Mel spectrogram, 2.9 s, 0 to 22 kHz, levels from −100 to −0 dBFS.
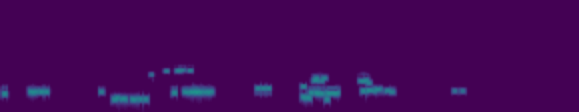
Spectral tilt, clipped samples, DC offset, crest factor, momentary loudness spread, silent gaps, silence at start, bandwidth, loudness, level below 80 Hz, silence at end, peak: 11.5 dB/octave; under 0.1%; under 0.1%; 18 dB; 7 LU; 0.04-0.15 s, 0.25-0.50 s, 0.77-0.83 s, 1.07-1.28 s, 1.36-1.51 s, 1.70-1.79 s, 1.98-2.26 s; 0 s; 1.9 kHz; -61 LUFS; under -90 dBFS; 0.55 s; -44 dBFS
